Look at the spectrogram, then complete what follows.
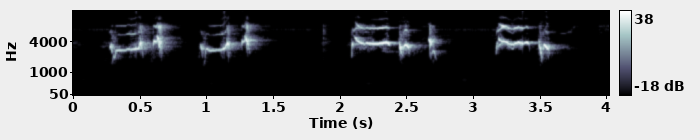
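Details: Long-tailed shrike song recorded to train cage birds: three scratchy phrases mixing buzzy notes with a bright whistled line, roughly one per second, over faint low background noise.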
